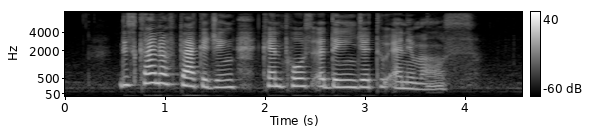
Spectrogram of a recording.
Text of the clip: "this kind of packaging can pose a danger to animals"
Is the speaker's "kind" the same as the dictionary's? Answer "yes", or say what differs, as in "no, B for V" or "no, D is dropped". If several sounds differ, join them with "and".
yes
